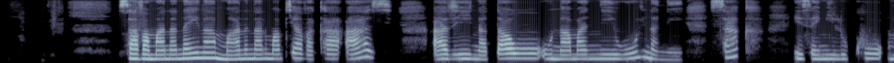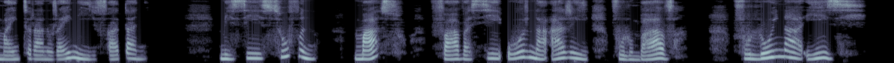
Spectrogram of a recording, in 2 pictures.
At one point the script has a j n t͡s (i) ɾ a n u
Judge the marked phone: correct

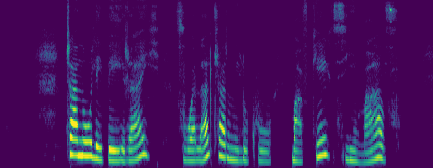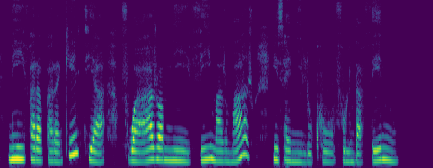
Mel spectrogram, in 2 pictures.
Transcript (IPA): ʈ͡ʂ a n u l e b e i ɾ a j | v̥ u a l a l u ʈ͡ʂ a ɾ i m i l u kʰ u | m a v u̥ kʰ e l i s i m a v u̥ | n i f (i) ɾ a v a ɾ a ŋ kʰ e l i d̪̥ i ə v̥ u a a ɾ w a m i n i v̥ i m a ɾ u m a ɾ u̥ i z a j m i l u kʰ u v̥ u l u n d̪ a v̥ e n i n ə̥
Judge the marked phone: incorrect: a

